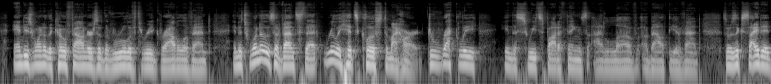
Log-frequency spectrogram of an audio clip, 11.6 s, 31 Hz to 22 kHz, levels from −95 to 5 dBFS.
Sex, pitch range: male, 100-130 Hz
